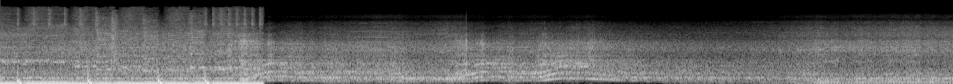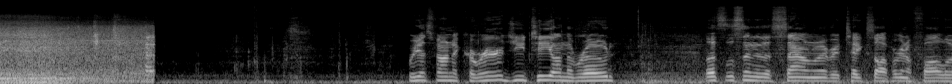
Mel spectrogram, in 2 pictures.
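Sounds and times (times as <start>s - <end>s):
car engine revving: 0.0s - 12.1s.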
